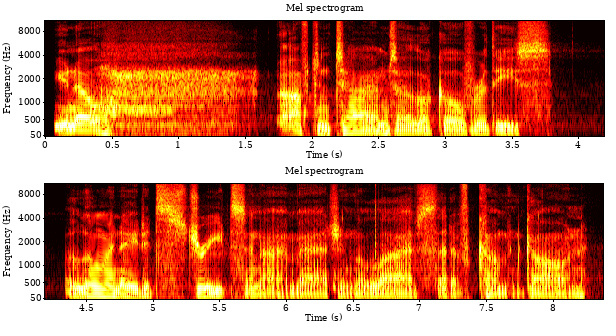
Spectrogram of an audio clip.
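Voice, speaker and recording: A man performing a theatrical first-person monologue as a storyteller, melodramatic, swinging between exclamation and breathy hush. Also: very deep voice, huge pitch swings, measured pace, low-quality recording.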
